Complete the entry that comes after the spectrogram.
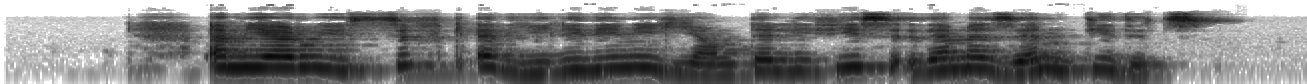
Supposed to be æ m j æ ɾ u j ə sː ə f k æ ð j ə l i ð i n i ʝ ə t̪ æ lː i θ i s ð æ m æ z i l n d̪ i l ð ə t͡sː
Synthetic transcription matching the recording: æ m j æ ɾ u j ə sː ə f k æ ð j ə l i ð i n i ʝ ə t̪ æ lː i θ i s ð æ m æ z æ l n t̪ i ð ə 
